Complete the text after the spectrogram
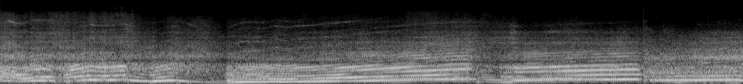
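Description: A rally car engine revs hard and shifts gears as the car speeds past.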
